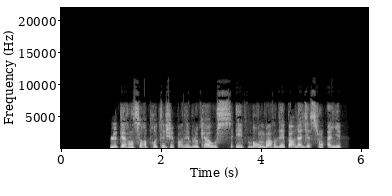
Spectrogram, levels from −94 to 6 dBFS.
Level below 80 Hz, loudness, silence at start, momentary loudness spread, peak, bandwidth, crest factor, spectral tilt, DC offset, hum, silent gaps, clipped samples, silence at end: -62 dBFS; -20 LUFS; 1 s; 6 LU; -2 dBFS; 9.6 kHz; 18 dB; -4 dB/octave; under 0.1%; none; none; under 0.1%; 0.55 s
